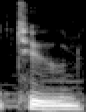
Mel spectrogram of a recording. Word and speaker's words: town: quite rare now in that part of Yorkshire, but you still hear it in places like Newcastle upon Tyne. They say toon for town.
